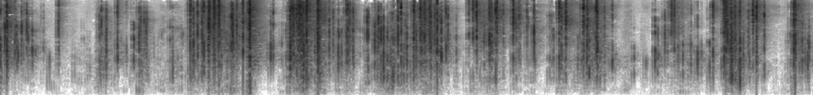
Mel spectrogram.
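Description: A small, clear, thin-plastic bag of round white cotton pads, not sealed full, is crinkled and squeezed with long black acrylic nails and fingertips close to the recorder. The result is dense, bright, crisp crinkling in quick bursts with brief pauses between them. The sound has almost no low end and dies away instantly.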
